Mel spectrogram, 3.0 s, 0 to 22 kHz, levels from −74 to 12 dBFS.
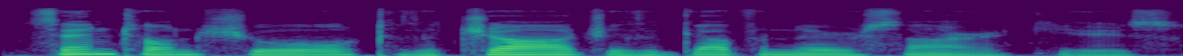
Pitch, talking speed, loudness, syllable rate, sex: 115 Hz, 225 wpm, -17 LUFS, 6.3 syllables/s, male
